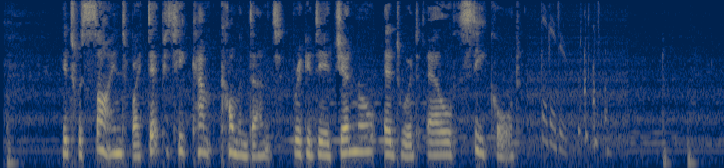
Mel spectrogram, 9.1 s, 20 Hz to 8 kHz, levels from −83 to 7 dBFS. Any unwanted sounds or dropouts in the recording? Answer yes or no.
yes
